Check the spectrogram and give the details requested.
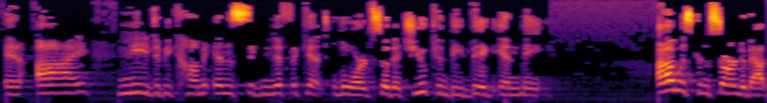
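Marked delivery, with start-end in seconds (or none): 0.1-5.6 slow, softened prayer of surrender; humble prayer. Acted. Preacher voicing the prayer she never said, humble and slow. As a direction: confess it slowly and quietly to God.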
